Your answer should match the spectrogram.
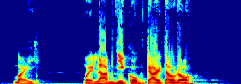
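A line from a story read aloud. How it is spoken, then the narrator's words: Enraged roar. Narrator (Vietnamese): ông nổi trận lôi đình, gầm lên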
